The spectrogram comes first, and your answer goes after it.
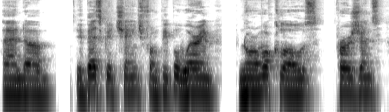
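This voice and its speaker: Hesitant Czech-born man, steady mid voice. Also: mid-range voice, moderate pace. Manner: hesitant, many restarts and fillers. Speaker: author and guest. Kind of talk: conversational interview.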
